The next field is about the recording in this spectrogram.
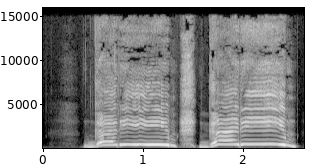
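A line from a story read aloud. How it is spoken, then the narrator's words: Woman shouting in alarm. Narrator (Russian): кричал женский голос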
